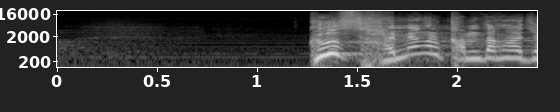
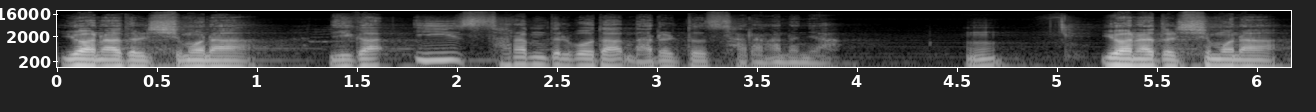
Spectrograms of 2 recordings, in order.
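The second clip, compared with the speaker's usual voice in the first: tender Jesus; 7 semitones lower than usual. Acted. Jesus gently asking Peter thrice.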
